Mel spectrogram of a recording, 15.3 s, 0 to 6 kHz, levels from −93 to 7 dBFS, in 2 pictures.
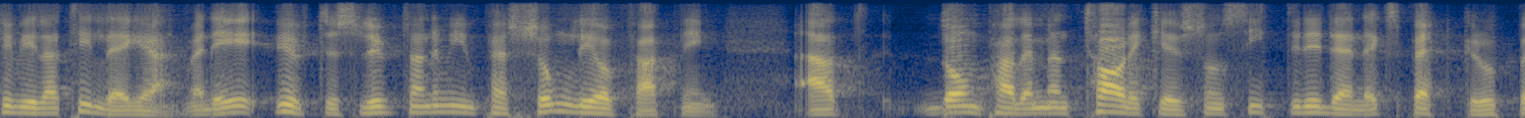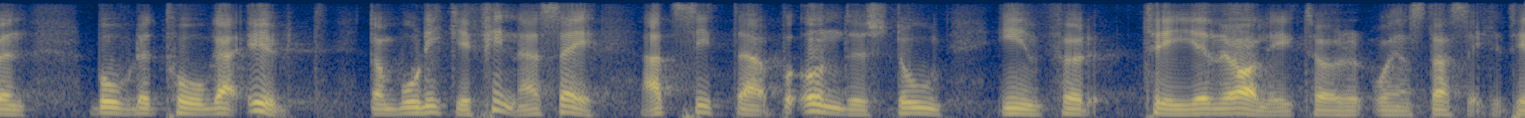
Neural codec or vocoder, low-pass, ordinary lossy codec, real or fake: codec, 16 kHz, 0.7 kbps, FocalCodec; 5.4 kHz; none; fake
